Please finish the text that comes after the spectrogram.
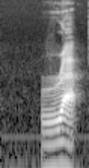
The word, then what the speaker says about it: wrap: We're focusing on KN says GN says WR says r. Notice the first letters in each spelling pattern is silent. So let's begin. I'll sound it out and blend, then you practice. R, a, p, wrap.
